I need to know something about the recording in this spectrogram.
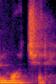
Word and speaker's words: nuoce: il male vien per nuocere. Every cloud has a silver lining. Mi piace. As you should know by now, in Italian, a C and an E together are pronounced ce, nuoce.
